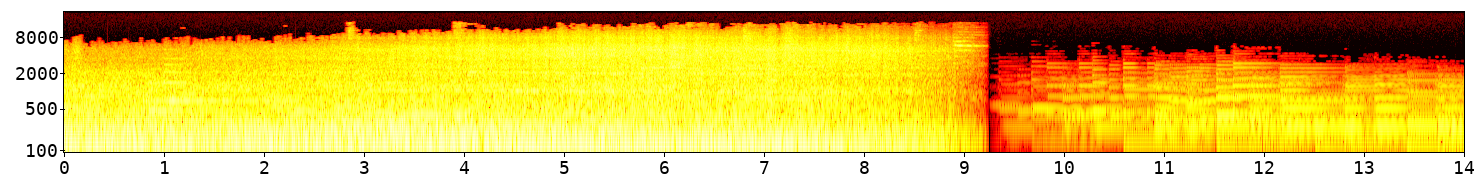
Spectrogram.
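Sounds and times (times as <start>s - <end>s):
train rumbling and clattering past: 0.0s - 9.3s.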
